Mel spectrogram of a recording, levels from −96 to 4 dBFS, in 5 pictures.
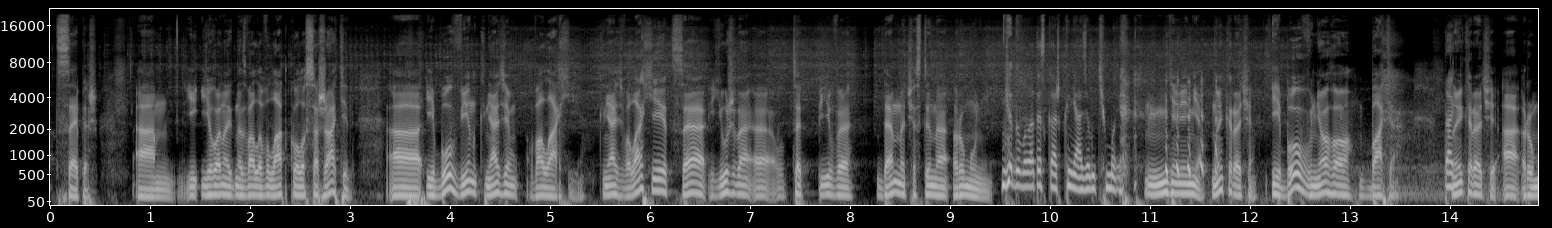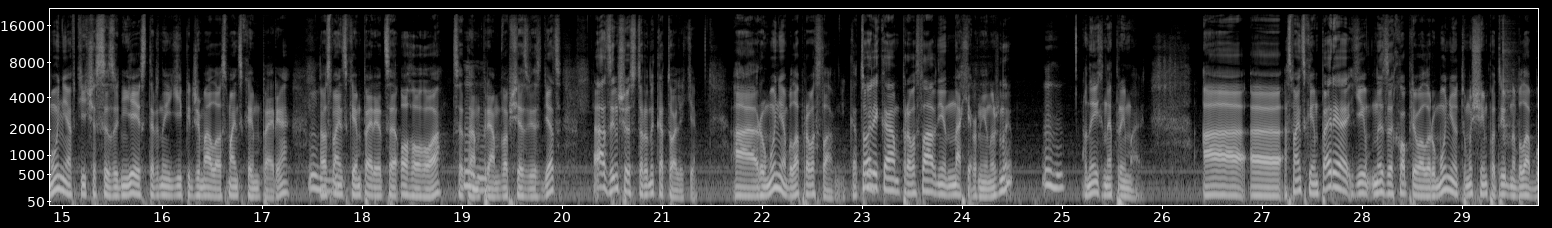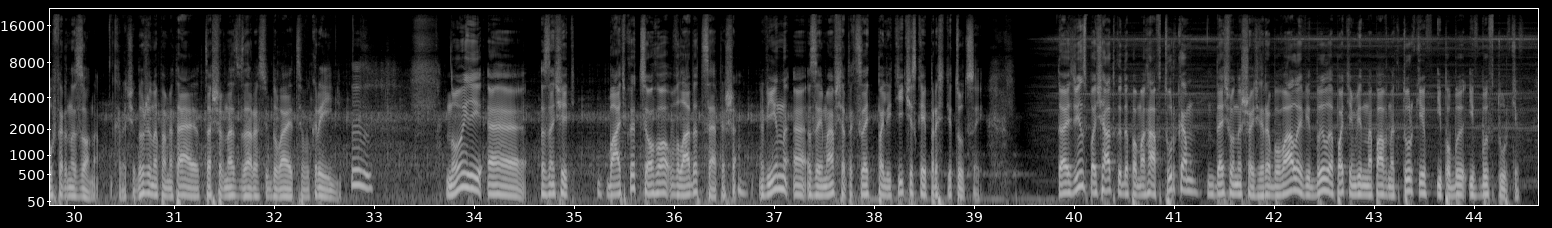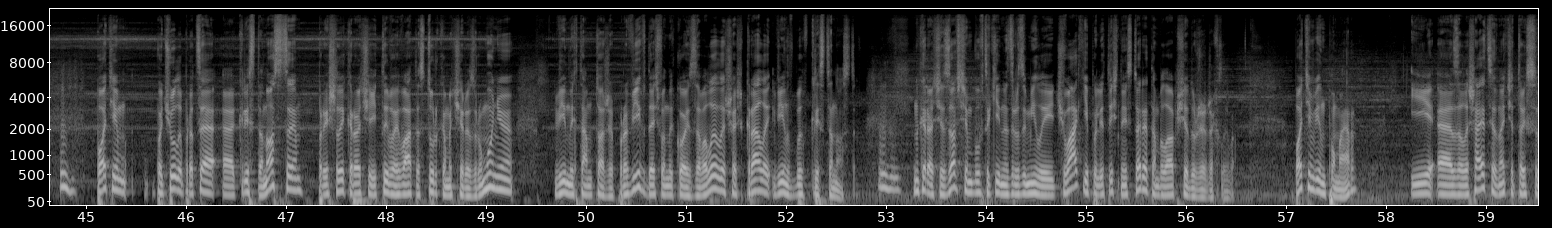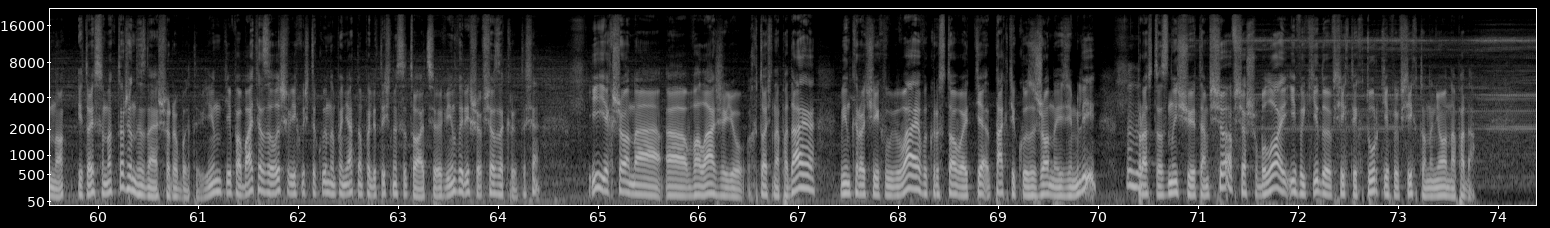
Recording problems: wrong speed and pitch; too fast and too high; 1.5 times normal speed
machinery noise; faint; throughout; 25 dB below the speech

